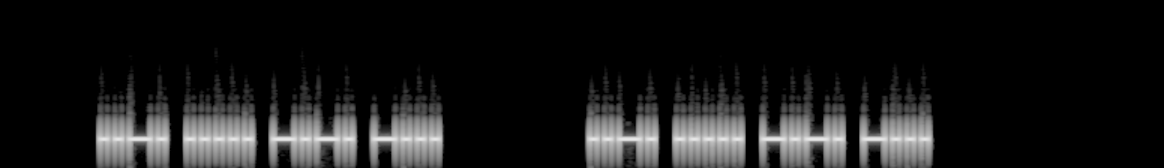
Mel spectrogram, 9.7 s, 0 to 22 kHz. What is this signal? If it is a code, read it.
Morse code, heard as a keyed tone, about 20 wpm, 700 Hz. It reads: F5CB F5CB
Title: DXCC-100 Call Signs - 4 Characters - Repeated 2x - 20wpm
